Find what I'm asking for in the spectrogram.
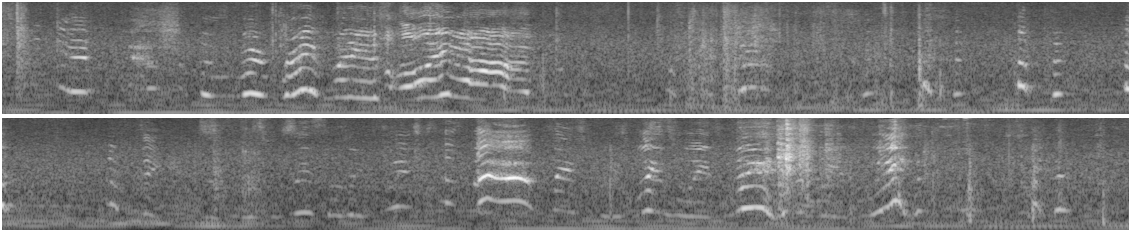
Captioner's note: crying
